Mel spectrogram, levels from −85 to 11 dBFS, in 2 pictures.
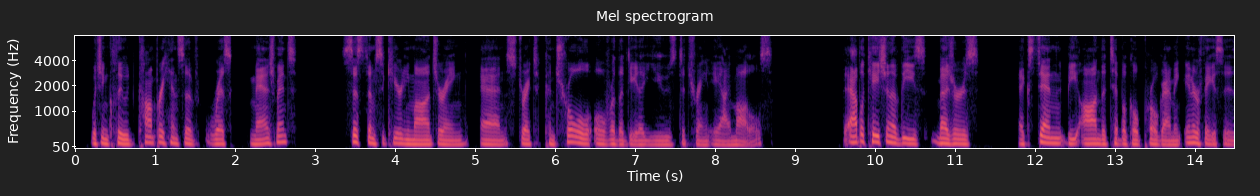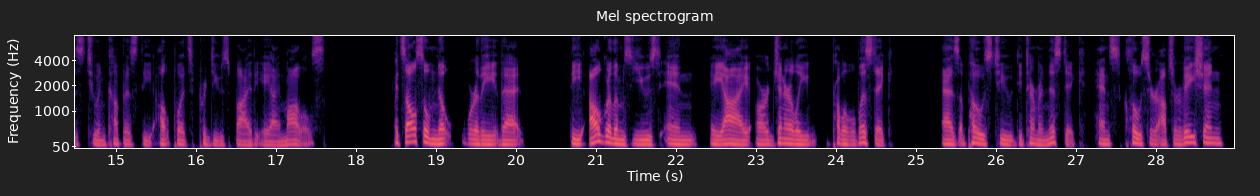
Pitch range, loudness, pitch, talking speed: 105-130 Hz, -28 LUFS, 115 Hz, 120 wpm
